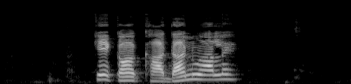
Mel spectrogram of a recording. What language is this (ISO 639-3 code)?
kxp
